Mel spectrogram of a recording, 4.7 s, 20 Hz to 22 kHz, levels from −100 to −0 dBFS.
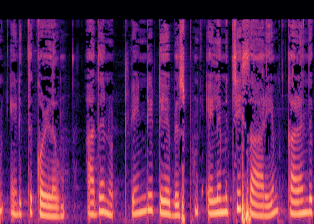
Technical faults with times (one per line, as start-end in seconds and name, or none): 1.67-1.69 compressed frames skipped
